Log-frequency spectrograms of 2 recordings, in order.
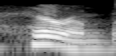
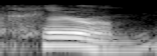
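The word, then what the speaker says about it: herem: That phrase, devoted to destruction, translates a Hebrew word, harem. Not harem, but harem. You've got to get the, you know, the better when you have a cold to pronounce it kind of word.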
